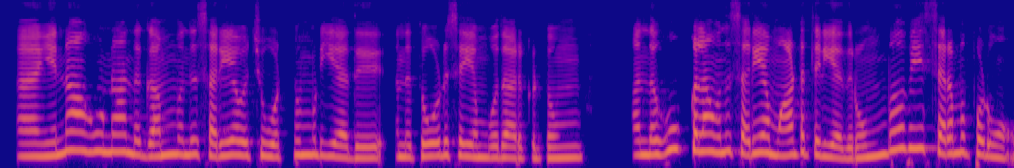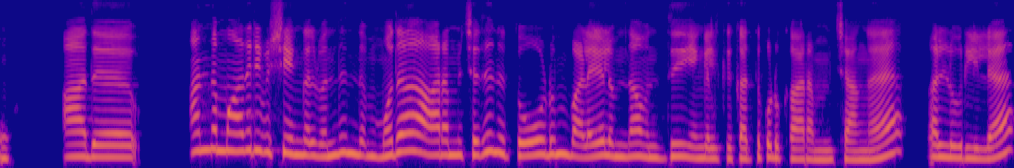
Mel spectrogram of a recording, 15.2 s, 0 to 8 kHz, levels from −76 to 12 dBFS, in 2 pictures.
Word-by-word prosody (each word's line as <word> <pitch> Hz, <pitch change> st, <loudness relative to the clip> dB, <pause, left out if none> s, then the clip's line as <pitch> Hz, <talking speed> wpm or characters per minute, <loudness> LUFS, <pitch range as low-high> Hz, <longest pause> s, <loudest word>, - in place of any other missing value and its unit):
அ -, -, -1 dB, 0.2 s
என்ன 265 Hz, +5 st, +2 dB
ஆகும் 315 Hz, -1 st, +1 dB
என்றால்? 305 Hz, 0 st, +2 dB
அந்தக் 245 Hz, -4 st, -1 dB
கம் 240 Hz, +3 st, +2 dB
வந்து 255 Hz, +1 st, 0 dB
சரியாக 235 Hz, +2 st, +2 dB
வைச்சு 235 Hz, +1 st, -4 dB
ஒட்ட 215 Hz, +3 st, -11 dB
முடியாது. 210 Hz, -6 st, -1 dB, 0.2 s
அந்தத் 210 Hz, -2 st, -3 dB
தோடு 230 Hz, +2 st, +1 dB
செய்யும்போது 205 Hz, -2 st, +1 dB
இருக்கட்டும். 195 Hz, +1 st, -2 dB, 0.5 s
அந்த 250 Hz, 0 st, +3 dB
ஹூக்லாம் 325 Hz, -3 st, +2 dB
வந்து 300 Hz, +1 st, 0 dB
சரியாக 280 Hz, +2 st, +3 dB
மாட்ட 255 Hz, +5 st, +1 dB
தெரியாது. 205 Hz, -5 st, 0 dB
ரொம்பவே 335 Hz, +11 st, +2 dB
சிரமப்படுவோம். 245 Hz, -9 st, 0 dB, 0.5 s
அத 220 Hz, 0 st, +1 dB, 0.8 s
அந்த 335 Hz, +2 st, +1 dB
மாதிரி 325 Hz, +1 st, +2 dB
விஷயங்கள் 250 Hz, -4 st, +1 dB
வந்து 250 Hz, +5 st, +1 dB, 0.3 s
முதலில் 300 Hz, +4 st, +3 dB
ஆரம்பித்தது 245 Hz, +1 st, 0 dB
இந்தத் 270 Hz, -4 st, -2 dB
தோடும் 255 Hz, +2 st, +2 dB
வளையலும் 220 Hz, +1 st, 0 dB
தான் 225 Hz, 0 st, 0 dB
வந்து 205 Hz, +2 st, -2 dB
எங்களுக்குக் 185 Hz, -1 st, -3 dB
கத்துக் 180 Hz, +2 st, -4 dB
கொடுக்க 190 Hz, -3 st, -3 dB
ஆரம்பிச்சாங்க, 165 Hz, -1 st, -2 dB, 0.4 s
கல்லூரியில். 200 Hz, -3 st, 0 dB
235 Hz, 160 wpm, -23 LUFS, 200-270 Hz, 0.8 s, அந்த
